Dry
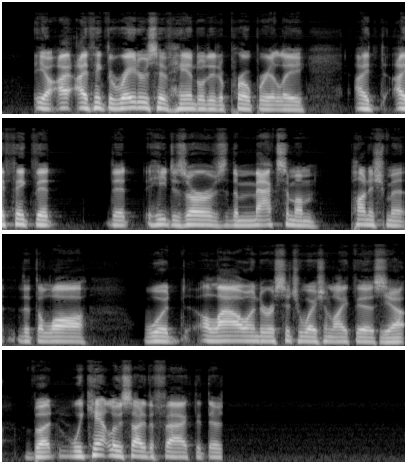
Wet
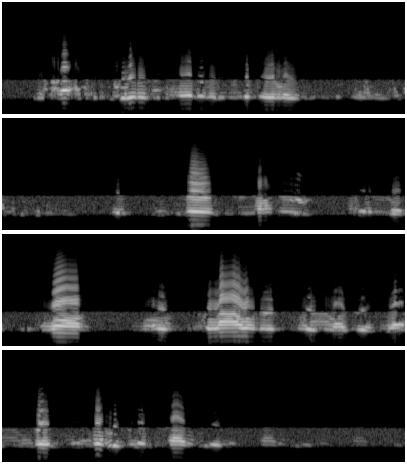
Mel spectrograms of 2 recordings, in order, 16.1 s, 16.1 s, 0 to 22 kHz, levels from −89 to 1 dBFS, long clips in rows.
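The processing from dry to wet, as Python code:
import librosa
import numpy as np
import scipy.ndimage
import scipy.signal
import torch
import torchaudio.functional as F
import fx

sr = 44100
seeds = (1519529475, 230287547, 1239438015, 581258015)

y = fx.hpss_only(x, sr, part='harmonic')
y = fx.comb(y, sr, ms=7.3, depth=0.7, at=(3.64, 4.23))
y = fx.quant_dither(y, sr, seeds[0], bits=8, dither='triangular')
y = fx.brickwall_bandpass(y, sr, low_hz=470.0, high_hz=1300.0)
y = fx.echo_feedback(y, sr, ms=912, feedback_pct=25, wet_db=-21.5)
y = fx.transformer_sat(y, sr, knee_hz=2400.0)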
